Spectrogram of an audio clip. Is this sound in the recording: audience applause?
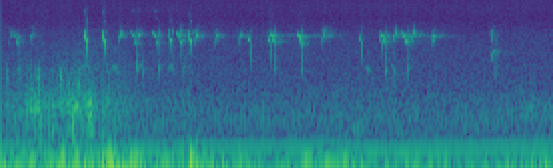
no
